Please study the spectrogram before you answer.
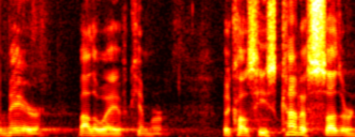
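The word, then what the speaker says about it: Kemmerer: by the way of Kimmer because he's kind of Southern in a way um I mean Kimmer is actually spelled with another syllable but they don't mention it which is very Southern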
